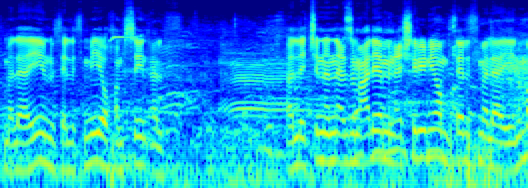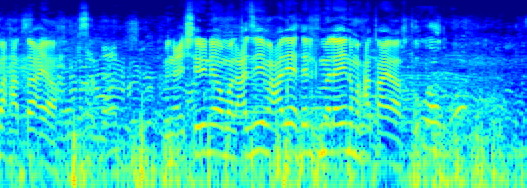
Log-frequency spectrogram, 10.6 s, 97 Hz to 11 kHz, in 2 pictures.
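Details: Sheep, including rams and white ewes, at a livestock market in Syria on 19 March 2023. Many animals bleat at once in dense, wavering, overlapping calls over constant crowd murmur and men's voices.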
